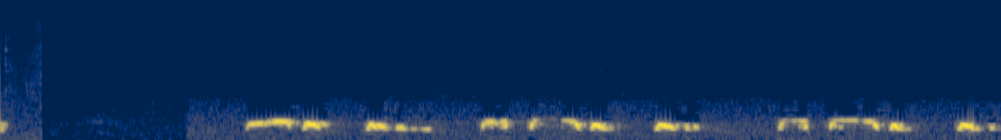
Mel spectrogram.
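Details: A common wood pigeon coos in low, husky, muffled phrases of several notes, repeated with short pauses against a quiet background, during the morning chorus in an open hornbeam forest.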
